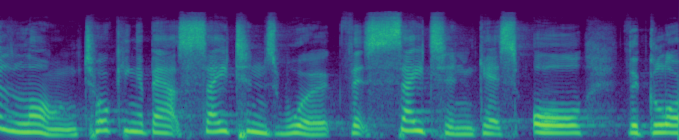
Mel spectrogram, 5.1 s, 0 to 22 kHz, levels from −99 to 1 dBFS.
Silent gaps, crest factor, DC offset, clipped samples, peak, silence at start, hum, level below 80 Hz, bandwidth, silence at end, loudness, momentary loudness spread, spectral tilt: none; 14 dB; under 0.1%; under 0.1%; -10 dBFS; 0 s; none; -64 dBFS; 15 kHz; 0 s; -25 LUFS; 6 LU; -4.5 dB/octave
